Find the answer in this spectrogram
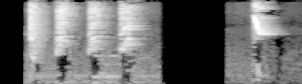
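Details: A pair of Chestnut-bellied seed finches: four scratchy, buzzy notes in quick succession, a second of silence, then one sharper, higher rasping note.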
